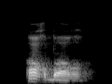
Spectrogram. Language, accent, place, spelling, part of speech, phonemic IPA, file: French, France, Lyon, hors-bord, adjective / noun, /ɔʁ.bɔʁ/, LL-Q150 (fra)-hors-bord.wav
- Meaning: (adjective) outboard (situated outside the hull of a vessel); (noun) 1. outboard motor 2. speedboat, outboard (vessel fitted with an outboard motor)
